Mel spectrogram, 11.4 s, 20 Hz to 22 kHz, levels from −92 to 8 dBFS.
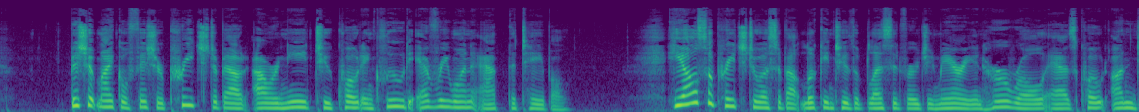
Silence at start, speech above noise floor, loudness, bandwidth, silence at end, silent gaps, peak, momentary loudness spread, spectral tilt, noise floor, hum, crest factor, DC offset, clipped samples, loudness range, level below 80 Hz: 0.7 s; 44 dB; -20 LUFS; 16 kHz; 0 s; none; -2 dBFS; 8 LU; -5 dB/octave; -63 dBFS; none; 18 dB; under 0.1%; under 0.1%; 3 LU; -58 dBFS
